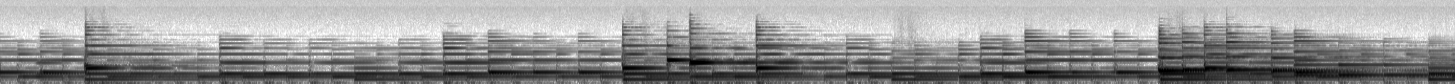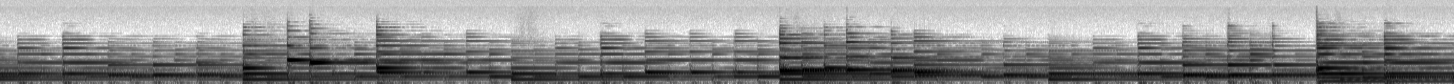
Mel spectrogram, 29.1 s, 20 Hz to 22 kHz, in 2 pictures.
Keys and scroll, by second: 9.1 Tab.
